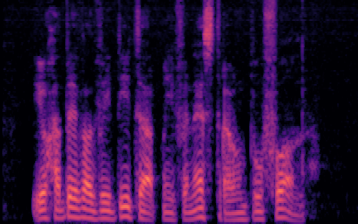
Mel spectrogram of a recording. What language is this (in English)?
Interlingua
